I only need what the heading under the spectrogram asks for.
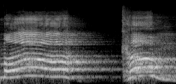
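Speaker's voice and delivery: very high, loud yell, Ma drawn out. Explaining audible pronunciation by calling someone far away: yelling across the room. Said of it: "I can yell across the room".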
